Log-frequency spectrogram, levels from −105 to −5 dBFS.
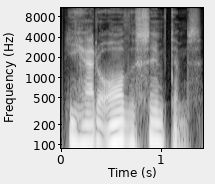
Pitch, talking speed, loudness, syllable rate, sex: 95 Hz, 210 wpm, -14 LUFS, 4.5 syllables/s, male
